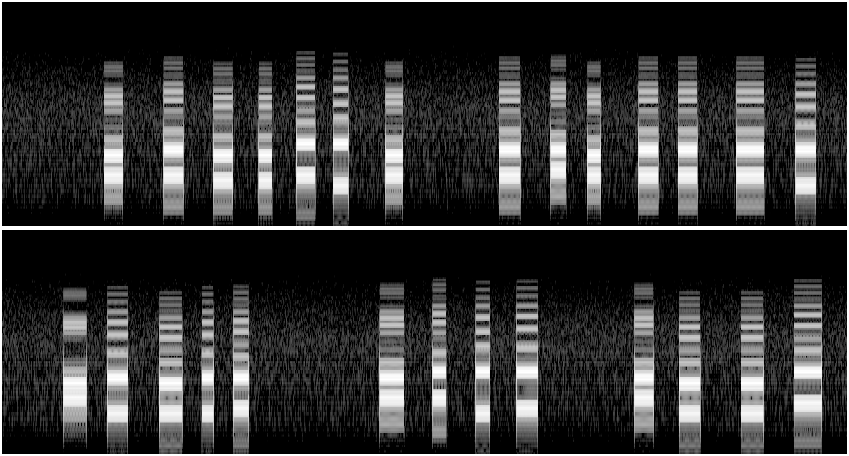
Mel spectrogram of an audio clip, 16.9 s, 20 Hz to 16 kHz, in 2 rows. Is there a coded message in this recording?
Yes: DTMF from 1.0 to 16.6 s, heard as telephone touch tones, dialled by hand, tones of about 200 ms. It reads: 7844937 8078882 *2125 0#36 0119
